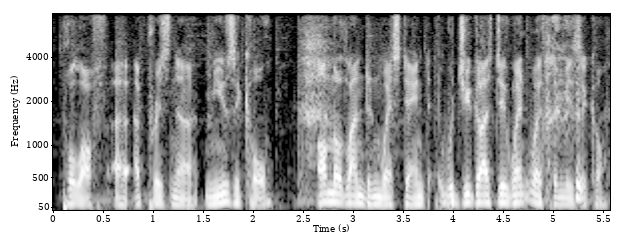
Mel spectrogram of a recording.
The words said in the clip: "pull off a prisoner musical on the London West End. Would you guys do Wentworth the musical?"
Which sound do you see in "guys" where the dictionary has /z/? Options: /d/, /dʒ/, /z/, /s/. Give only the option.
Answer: /z/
